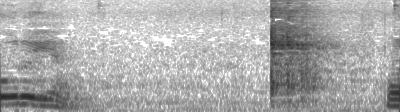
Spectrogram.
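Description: A metal spatula scraping and clattering in a pan of clams in their shells: a sudden loud clatter about a second and a half in that fades within half a second.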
